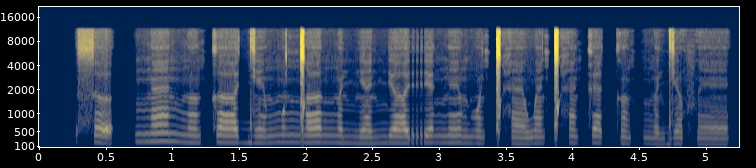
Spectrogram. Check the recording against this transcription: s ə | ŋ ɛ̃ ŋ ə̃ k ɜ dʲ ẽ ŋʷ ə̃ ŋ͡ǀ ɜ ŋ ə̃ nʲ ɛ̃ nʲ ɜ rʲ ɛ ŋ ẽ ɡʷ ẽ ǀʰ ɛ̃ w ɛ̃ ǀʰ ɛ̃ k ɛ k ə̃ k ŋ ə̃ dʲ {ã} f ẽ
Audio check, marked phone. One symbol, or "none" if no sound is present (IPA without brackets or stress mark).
ə̃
